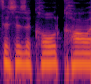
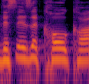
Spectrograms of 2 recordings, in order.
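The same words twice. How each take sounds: First: It is said flatly, without enthusiasm. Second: It is said with enthusiasm and playfulness. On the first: The listener hangs up. The speaker calls it wrong. "You're going to click, right?" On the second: The listener is more likely to keep listening. The speaker calls it right. "a little bit more enthusiasm and like that more playfulness"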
